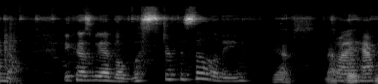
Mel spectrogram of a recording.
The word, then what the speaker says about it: Worcester: That's how it's spelled. No. X. That's all right. You try to say Worcester. Worcester. It's Worcester.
